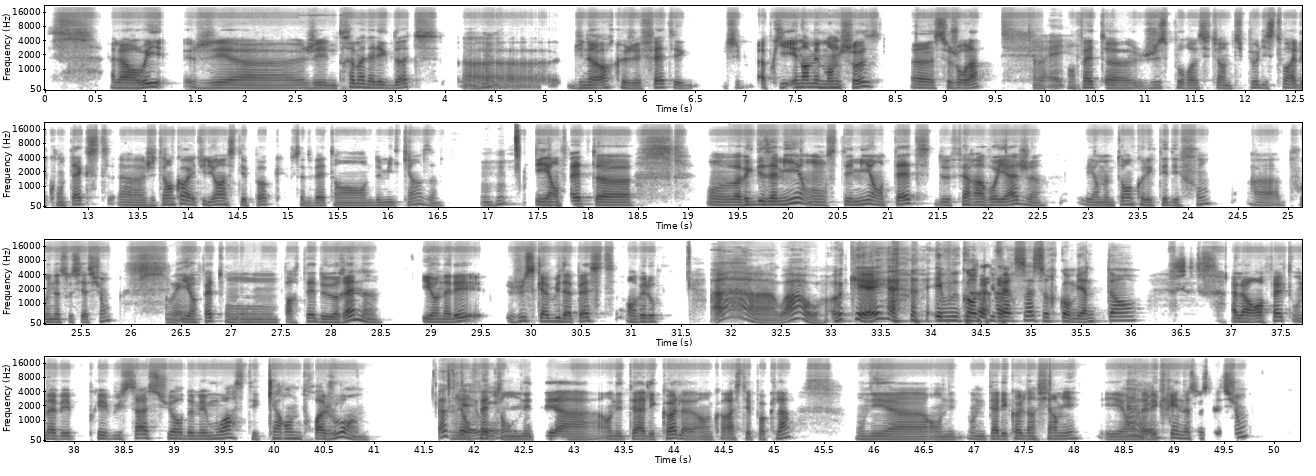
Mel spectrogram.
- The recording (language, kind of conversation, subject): French, podcast, Peux-tu raconter une fois où une erreur t’a vraiment beaucoup appris ?
- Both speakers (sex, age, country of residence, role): female, 60-64, France, host; male, 30-34, France, guest
- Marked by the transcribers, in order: tapping; chuckle; laugh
